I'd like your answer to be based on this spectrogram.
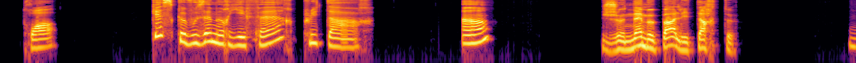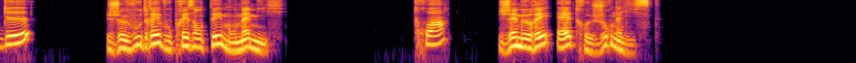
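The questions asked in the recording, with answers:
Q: Qu'est-ce que vous aimeriez faire plus tard?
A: 3: J'aimerais être journaliste.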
